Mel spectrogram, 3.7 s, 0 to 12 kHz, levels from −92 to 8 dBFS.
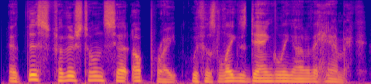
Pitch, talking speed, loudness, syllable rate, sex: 120 Hz, 210 wpm, -19 LUFS, 5.6 syllables/s, male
